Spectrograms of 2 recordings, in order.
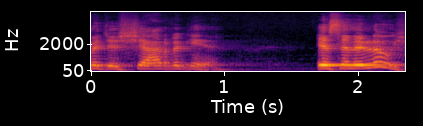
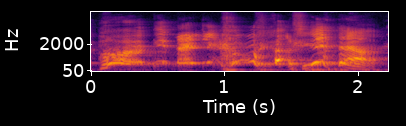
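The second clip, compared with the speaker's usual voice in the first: much higher, laughing squeal; hammed-up joy at getting cash; gleeful delight. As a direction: giggle over the money. Delight at money in pocket.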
